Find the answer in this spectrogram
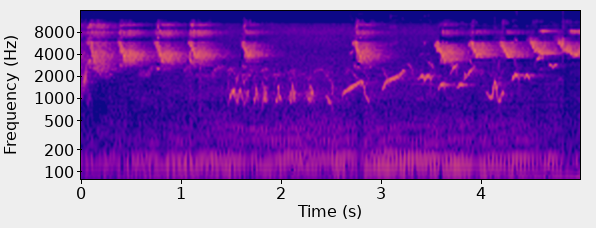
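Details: A white-rumped shama singing after dark mixes repeated bright buzzy high bursts with lower, quick whistled notes and short slurs.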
